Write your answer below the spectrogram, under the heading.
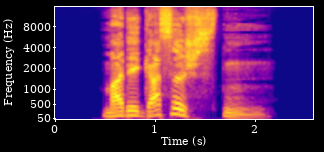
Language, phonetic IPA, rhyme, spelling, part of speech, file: German, [madəˈɡasɪʃstn̩], -asɪʃstn̩, madegassischsten, adjective, De-madegassischsten.ogg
